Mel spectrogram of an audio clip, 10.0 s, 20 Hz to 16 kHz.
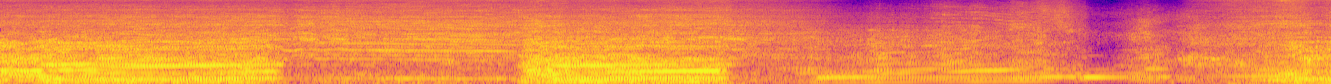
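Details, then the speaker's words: Ferrari 365GTB/4 Daytona Spider V12 on a road test after being fixed, pulling hard under acceleration; strong, even note climbing cleanly between shifts with no missing beats, so all cylinders are firing. Normal acceleration. "it looks beautiful and uh it speaks to you standing still this car it says love me admire my beauty then you do this and it takes on a whole different character"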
